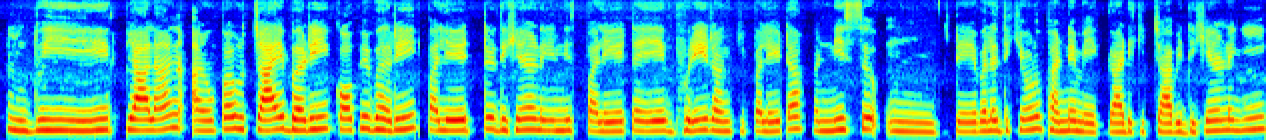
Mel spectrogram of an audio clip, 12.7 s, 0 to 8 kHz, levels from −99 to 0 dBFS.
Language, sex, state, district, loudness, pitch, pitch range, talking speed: Kumaoni, female, Uttarakhand, Tehri Garhwal, -17 LUFS, 220 Hz, 210-235 Hz, 135 wpm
